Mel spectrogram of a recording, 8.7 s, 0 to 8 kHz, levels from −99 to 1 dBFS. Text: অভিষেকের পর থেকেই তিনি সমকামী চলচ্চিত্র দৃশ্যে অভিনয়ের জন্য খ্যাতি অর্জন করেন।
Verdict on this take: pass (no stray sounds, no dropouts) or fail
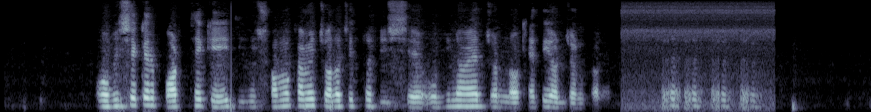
fail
